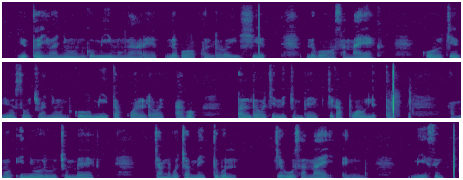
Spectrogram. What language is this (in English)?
Kalenjin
